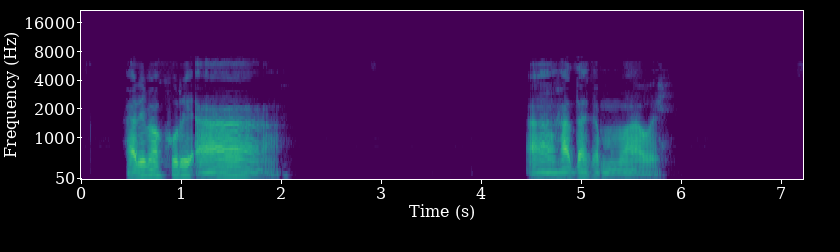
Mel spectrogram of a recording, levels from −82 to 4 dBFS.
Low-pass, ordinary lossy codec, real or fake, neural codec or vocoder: 7.2 kHz; Opus, 64 kbps; real; none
